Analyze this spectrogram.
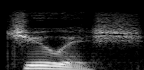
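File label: "jewish", British English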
